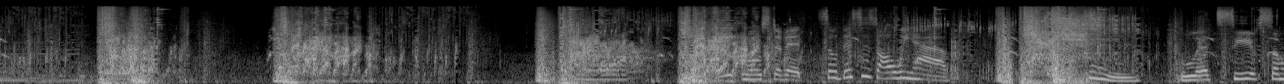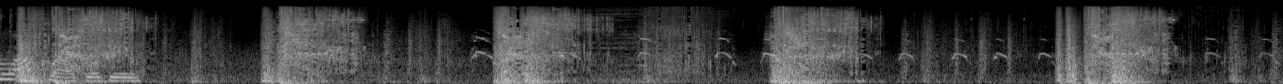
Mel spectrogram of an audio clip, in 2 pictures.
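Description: Sword strikes and fiery blasts crash in loud, sudden bursts.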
